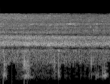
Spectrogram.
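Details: Ultrasonic dental scaler demonstrated on teeth, used in curette and club styles with multidirectional strokes to remove calculus: a steady high hiss of water spray with faint tool contact sounds.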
